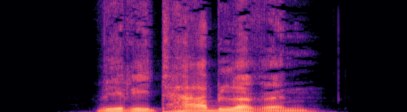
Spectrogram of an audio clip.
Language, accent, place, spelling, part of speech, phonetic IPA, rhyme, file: German, Germany, Berlin, veritableren, adjective, [veʁiˈtaːbləʁən], -aːbləʁən, De-veritableren.ogg
- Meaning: inflection of veritabel: 1. strong genitive masculine/neuter singular comparative degree 2. weak/mixed genitive/dative all-gender singular comparative degree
